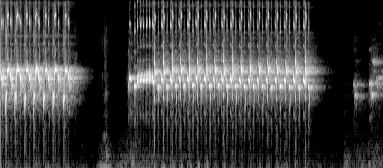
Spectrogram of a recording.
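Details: Yellow-vented bulbul with long, lively song used as a lure to make other bulbuls sing; rapid rhythmic bubbling notes in two sustained runs, the second lasting several seconds, then brief soft chirps.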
